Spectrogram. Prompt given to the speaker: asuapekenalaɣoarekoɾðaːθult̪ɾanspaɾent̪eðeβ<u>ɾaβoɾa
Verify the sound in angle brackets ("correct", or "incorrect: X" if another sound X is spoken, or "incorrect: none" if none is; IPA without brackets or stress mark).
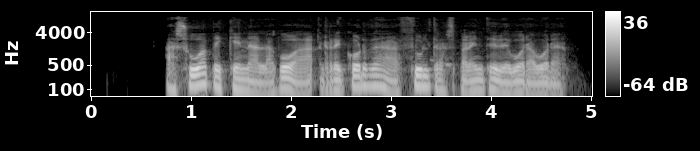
incorrect: o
